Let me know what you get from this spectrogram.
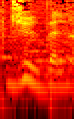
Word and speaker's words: Jubel: J-U-B-E-L. – Hvor er de fra? – Det er en svensk duo. – Jubel. – Jubel. Okay, så titlen er K-L-I-N-G-A-N-D-A.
